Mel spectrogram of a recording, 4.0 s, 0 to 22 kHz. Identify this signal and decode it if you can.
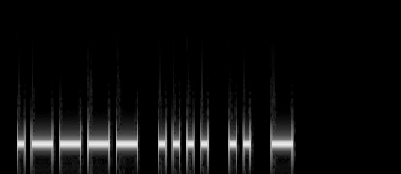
Morse code, heard as a keyed tone, about 17 wpm, 700 Hz. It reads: 1HIT
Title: Four Challenging Letter-Number Combinations 17wpm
